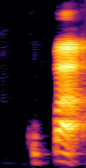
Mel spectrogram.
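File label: "kupak", Malay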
